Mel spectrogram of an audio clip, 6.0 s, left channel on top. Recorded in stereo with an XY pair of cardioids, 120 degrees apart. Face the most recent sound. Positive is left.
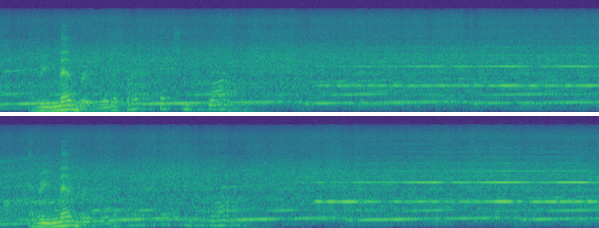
turn(degrees=-50)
